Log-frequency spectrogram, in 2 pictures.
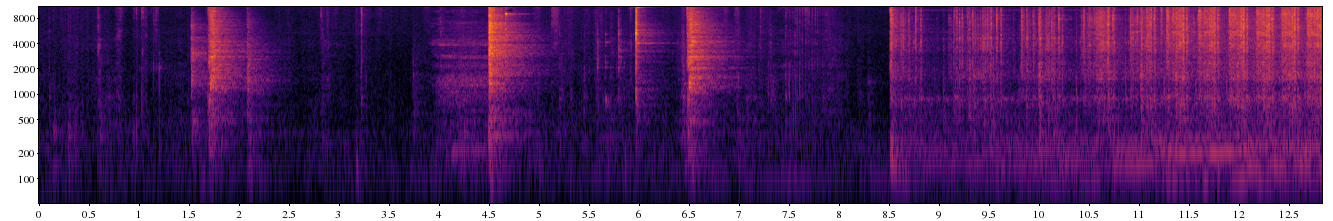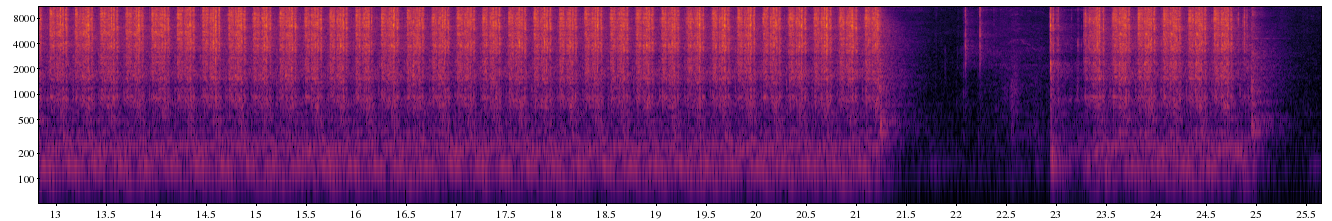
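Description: Techsew 2600 industrial sewing machine stitching through leather in a fast, even run of stitches lasting about twelve seconds, then a short second run near the end. A few scattered knocks and clicks come before the sewing starts. This is a test sew right after re-timing the needle bar and hook, and the machine runs evenly.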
